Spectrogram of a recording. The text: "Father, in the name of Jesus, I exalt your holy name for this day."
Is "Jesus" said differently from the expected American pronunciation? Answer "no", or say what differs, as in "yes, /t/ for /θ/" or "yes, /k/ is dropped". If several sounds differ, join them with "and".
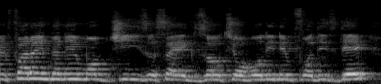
no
